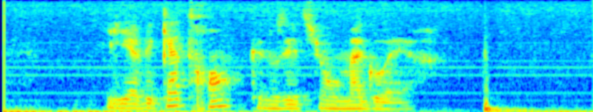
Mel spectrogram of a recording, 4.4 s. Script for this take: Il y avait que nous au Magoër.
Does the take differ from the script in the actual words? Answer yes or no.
yes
